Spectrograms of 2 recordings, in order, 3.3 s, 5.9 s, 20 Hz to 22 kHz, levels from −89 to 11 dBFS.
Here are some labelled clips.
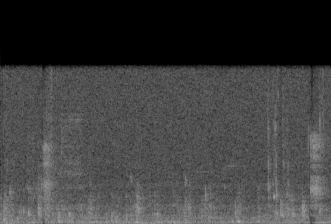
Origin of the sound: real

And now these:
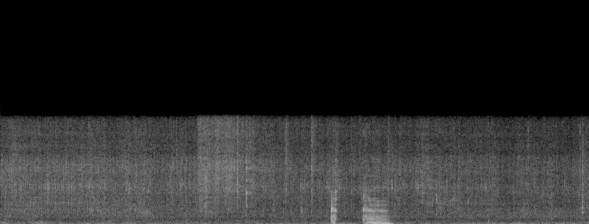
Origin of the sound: real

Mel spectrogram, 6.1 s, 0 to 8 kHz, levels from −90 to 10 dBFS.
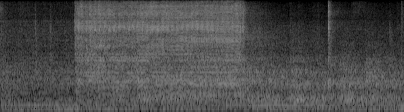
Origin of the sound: real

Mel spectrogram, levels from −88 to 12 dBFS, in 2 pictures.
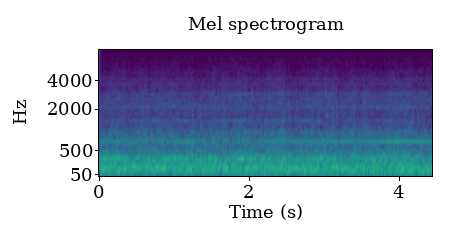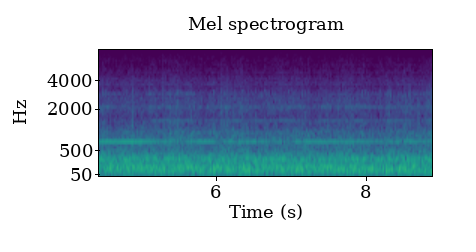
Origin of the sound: real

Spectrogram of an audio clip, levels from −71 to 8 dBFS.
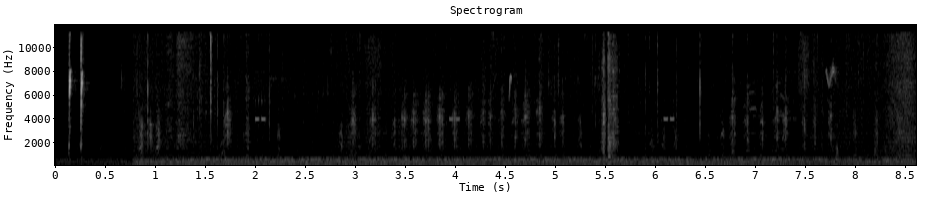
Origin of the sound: real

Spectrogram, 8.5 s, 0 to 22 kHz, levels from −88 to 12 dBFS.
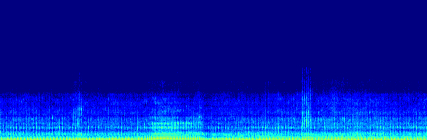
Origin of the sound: fake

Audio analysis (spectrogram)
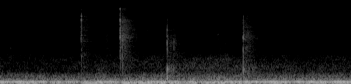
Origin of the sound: real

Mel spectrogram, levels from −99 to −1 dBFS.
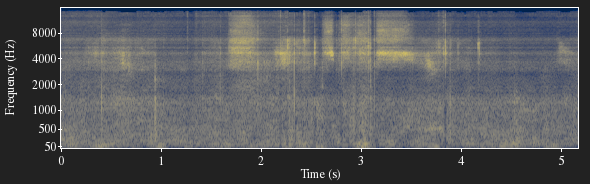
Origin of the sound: fake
